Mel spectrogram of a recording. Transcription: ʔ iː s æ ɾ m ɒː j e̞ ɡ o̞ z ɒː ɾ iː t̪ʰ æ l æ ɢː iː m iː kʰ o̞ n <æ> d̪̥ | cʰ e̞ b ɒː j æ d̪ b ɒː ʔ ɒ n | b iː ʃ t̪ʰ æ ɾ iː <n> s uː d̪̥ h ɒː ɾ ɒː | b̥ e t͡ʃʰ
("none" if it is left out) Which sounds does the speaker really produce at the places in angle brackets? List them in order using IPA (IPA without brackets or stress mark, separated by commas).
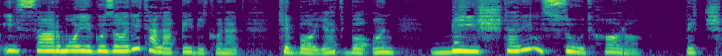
æ, n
